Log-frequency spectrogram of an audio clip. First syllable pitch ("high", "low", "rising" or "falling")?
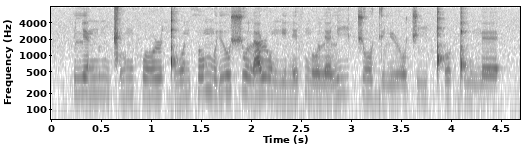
low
